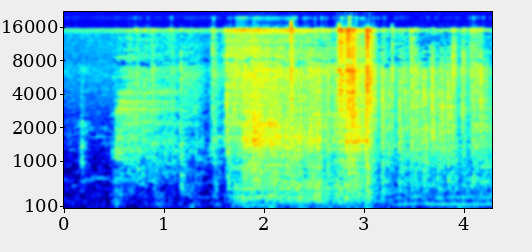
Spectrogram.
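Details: Lexmark X364dn printer: quiet start, then a rough, uneven grinding rasp once the paper path runs; duplex assembly grinding, not cured by new fuser or main drive, solved by replacing the duplex assembly.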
